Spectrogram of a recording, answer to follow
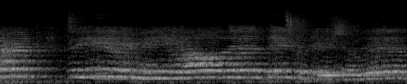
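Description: A group of children singing a song together in unison, their voices held on long notes, with a short break for breath about half a second in.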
